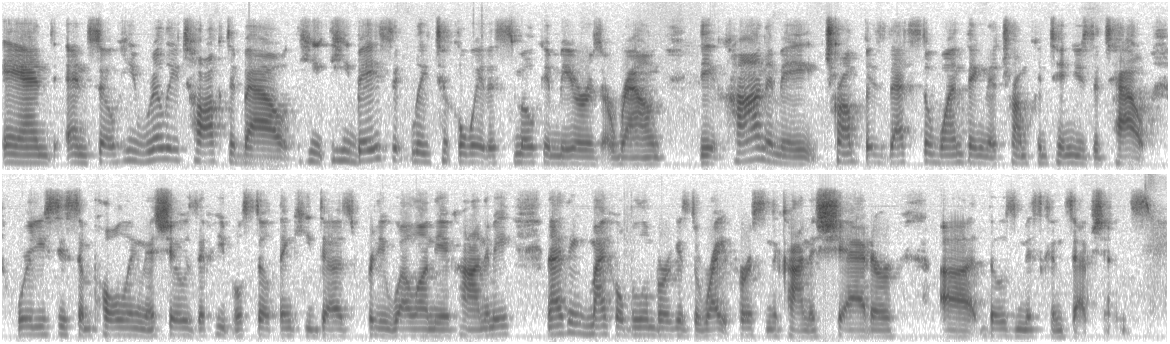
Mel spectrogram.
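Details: Adult woman speaking; Ordinary speech.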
